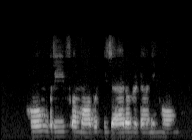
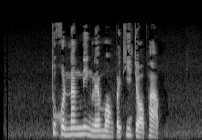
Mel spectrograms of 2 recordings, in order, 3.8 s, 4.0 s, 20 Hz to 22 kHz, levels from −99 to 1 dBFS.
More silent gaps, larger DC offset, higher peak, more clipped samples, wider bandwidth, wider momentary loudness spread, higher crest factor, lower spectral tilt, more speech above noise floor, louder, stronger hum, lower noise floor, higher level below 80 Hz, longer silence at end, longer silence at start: neither; neither; second, -18 dBFS vs -4 dBFS; neither; second, 7.2 kHz vs 11.5 kHz; first, 13 LU vs 10 LU; about the same, 18 dB vs 22 dB; second, -1 dB/octave vs -5 dB/octave; first, 49 dB vs 40 dB; second, -34 LUFS vs -24 LUFS; neither; first, -83 dBFS vs -63 dBFS; second, -90 dBFS vs -74 dBFS; second, 0.35 s vs 0.9 s; second, 0.55 s vs 1.05 s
